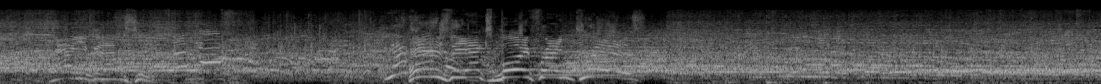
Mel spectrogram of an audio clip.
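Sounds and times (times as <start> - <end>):
studio audience booing: 0.0 - 11.0
speech: 0.8 - 1.8, 3.9 - 6.6.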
